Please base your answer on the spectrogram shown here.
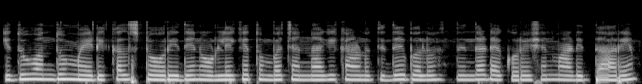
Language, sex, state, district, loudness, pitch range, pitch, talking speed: Kannada, female, Karnataka, Bidar, -14 LUFS, 210-220 Hz, 215 Hz, 120 wpm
